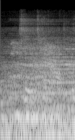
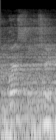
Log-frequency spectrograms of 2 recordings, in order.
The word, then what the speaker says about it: Weaselton: Oh, I'm not going back to Weasel Town. Okay, first off, it's pronounced Weaselton if you know it.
